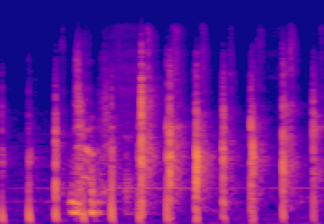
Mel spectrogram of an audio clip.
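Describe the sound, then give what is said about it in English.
A quick run of about a dozen sharp hand claps, steady in rhythm, exaggerated and a little uneven, with a brief vocal sound mixed in near the start: an imitation of the 'Kamala clap', also called the seal clap or Pelosi clap. “Which could also be called the seal clap.”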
